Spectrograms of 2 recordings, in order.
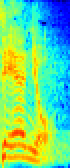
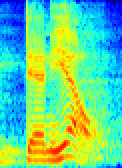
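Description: First: The stress is on the first syllable. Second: The stress is on the last syllable.

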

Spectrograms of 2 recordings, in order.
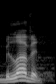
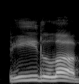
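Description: First: It is said smoothly as one word. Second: It is said as two separate words.

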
